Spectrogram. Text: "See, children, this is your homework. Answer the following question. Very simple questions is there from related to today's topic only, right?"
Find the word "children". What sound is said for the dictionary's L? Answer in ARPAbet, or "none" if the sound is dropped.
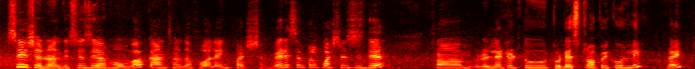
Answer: none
